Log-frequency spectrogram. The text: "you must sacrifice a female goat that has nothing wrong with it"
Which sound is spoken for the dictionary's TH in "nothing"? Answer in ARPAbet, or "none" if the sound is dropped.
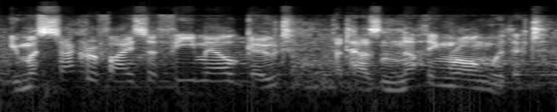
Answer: TH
